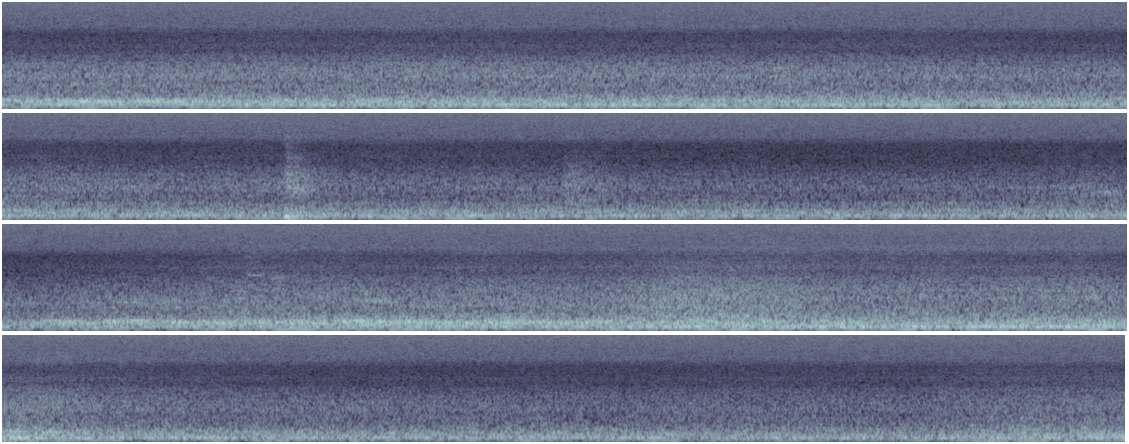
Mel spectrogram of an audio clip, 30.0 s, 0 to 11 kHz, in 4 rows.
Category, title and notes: Soundscapes > Urban
Volgograd.Wind13.12.2025
Strong wind recorded inside the yard with Zoom H5Studio
ambience, field-recording, wind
